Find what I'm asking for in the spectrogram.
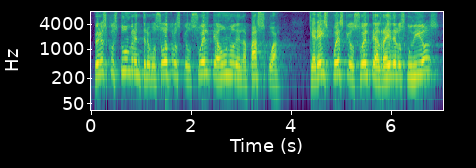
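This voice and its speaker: A man's voice: very high voice, unhurried, a little mellow, big-room sound, voice pushed up. A man reading out the questions of a Roman governor in a scripture reading, with pressing, rising questions. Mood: questioning.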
